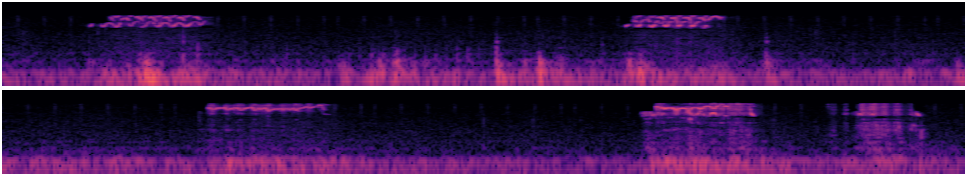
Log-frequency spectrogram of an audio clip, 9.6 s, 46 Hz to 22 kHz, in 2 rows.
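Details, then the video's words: Barn owlet in a nest box, hungry and feeding on a rodent in the early afternoon of 29 February 2024: four rasping hisses, about half a second each, spaced a few seconds apart over a steady low hum. "Hungry Barn Owlet Eating Rodent"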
